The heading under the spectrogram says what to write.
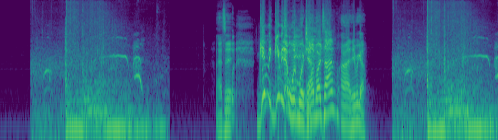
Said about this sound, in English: It is helium balloons hitting a power line.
